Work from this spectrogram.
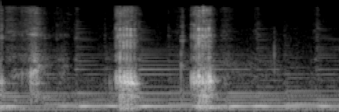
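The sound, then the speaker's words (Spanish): Pig grunts from a pig shut inside a suitcase: two loud, rough grunts close together and a fainter one before them, with a steady low drone underneath. “el chancho seguía en la valija, pero esperaba por salir.”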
